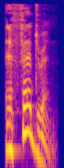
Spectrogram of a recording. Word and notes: ephedrin: British English

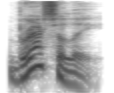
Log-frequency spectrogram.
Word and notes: brassily: British English

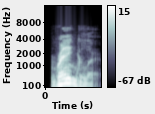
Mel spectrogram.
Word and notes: wrangler: British English

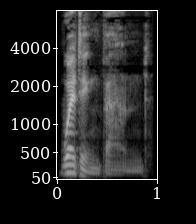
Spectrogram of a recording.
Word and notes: wedding band: British English

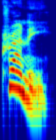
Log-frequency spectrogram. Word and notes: cranny: British English

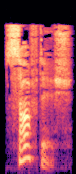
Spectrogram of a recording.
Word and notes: softish: British English

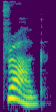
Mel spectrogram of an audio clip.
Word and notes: drug: British English

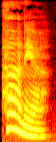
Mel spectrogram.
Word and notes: hernia: British English

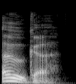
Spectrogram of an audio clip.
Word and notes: ogre: British English

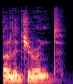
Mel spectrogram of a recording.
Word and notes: belligerent: British English

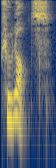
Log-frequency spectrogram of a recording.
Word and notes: culottes: British English

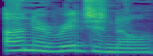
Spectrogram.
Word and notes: unoriginal: American English

